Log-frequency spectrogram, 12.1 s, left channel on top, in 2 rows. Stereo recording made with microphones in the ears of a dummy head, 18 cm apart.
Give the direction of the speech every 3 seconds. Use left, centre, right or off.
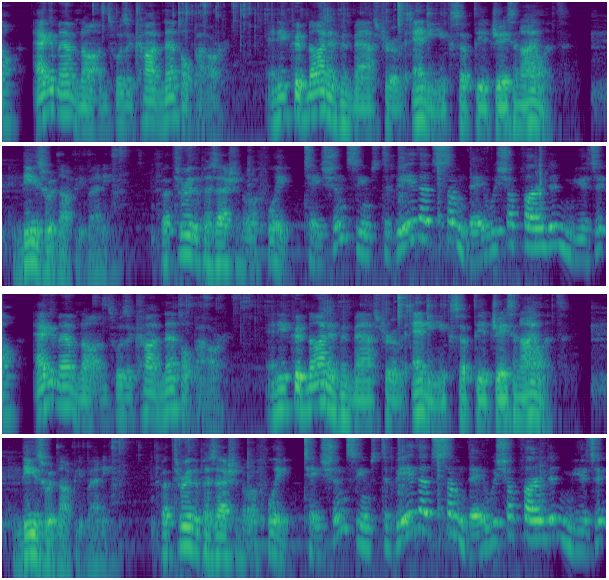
left, centre, right, right.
